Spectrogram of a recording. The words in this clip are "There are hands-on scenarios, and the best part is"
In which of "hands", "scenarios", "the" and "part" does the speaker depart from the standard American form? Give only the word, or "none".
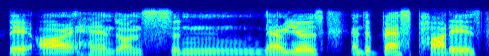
none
